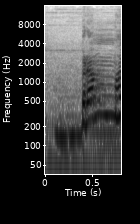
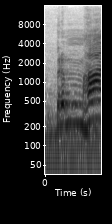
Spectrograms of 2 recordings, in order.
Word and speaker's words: ब्रह्म: शुभ योग शुक्ल योग ब्रह्म योग या फिर ब्रह्मा योग भी कह सकते हैं ब्रह्म योग यह इसका शुद्ध उच्चारण है अंद्र योग वैधृति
